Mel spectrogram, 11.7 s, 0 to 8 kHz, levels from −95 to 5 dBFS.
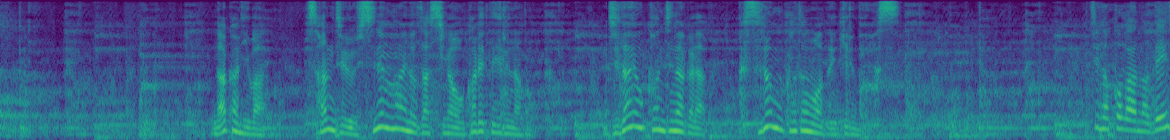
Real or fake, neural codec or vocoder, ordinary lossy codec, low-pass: fake; codec, 16 kHz, 4 kbps, FunCodec, trained on Chinese and English, 50 frames a second; none; none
